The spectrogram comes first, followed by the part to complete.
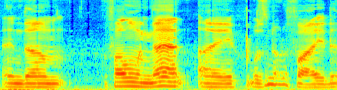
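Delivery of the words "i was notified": voice cracking suddenly mid-phrase. Explaining how they heard about a game release, voice cracking. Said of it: "that voice crack right there".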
